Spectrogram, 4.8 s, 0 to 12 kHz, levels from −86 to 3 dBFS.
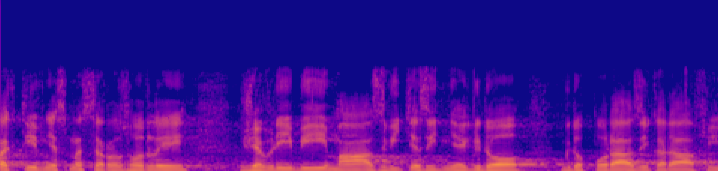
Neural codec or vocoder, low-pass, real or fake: codec, 16 kHz, 16 kbps, FreqCodec, larger model; 7.2 kHz; fake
